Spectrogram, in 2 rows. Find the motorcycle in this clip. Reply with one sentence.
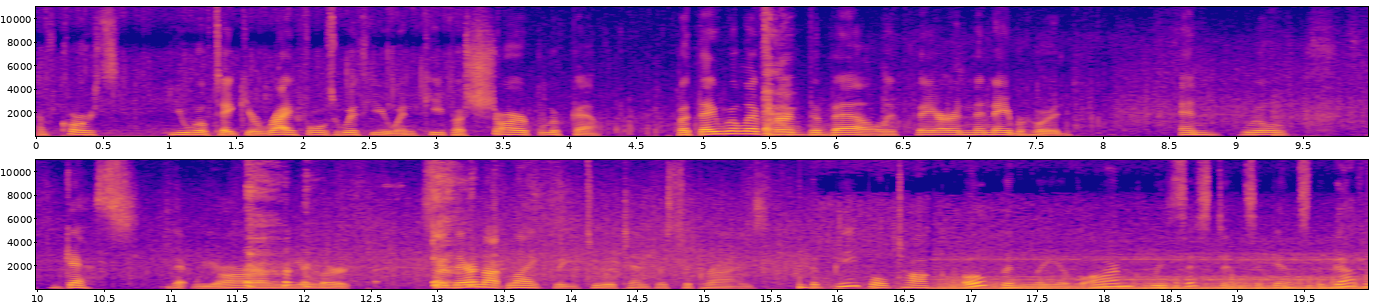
The motorcycle can be heard from 16.6 to 19.9 s.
